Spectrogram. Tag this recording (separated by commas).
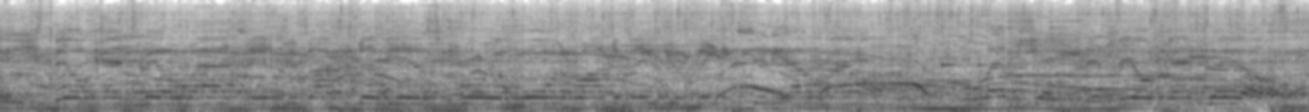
Music, Speech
